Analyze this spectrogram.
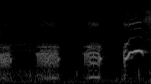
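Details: Three-week-old blenheim Cavalier King Charles Spaniel puppies, a litter of five born on New Year's, wrestling and playing indoors in a puppy pen; three short soft squeaky yips, then a thin whistled whine that rises and levels off.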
